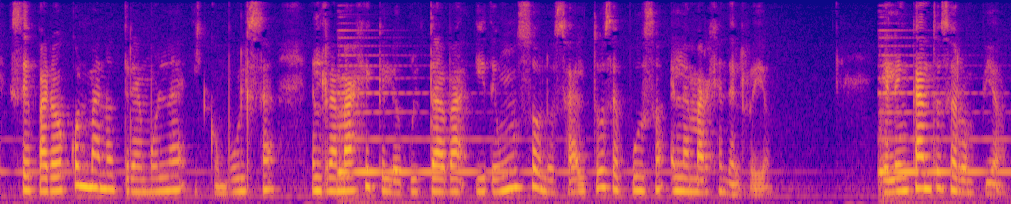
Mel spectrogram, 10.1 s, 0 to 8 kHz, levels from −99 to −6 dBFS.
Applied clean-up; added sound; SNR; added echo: none; Piano; 10 dB; none.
